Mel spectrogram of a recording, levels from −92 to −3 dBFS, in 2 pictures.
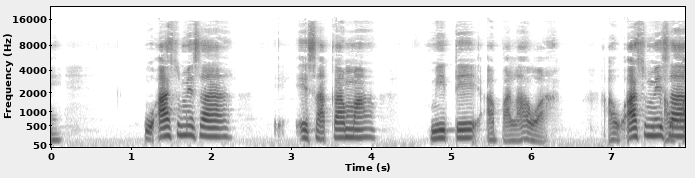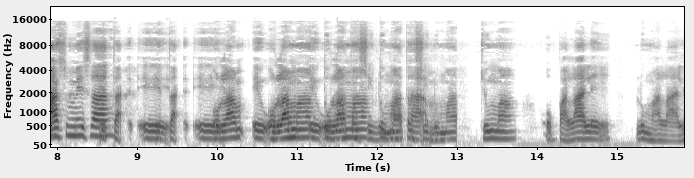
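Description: From 7.61 s to 12.99 s the speech is heard twice: a second, equally loud copy trails the original by roughly 0.7 s, with no fading tail or added room sound, and it cuts in and out abruptly at both ends. This is a doubled audio track, likely from the same signal being captured again through a slower path, or an edit leaving two copies laid out of step.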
